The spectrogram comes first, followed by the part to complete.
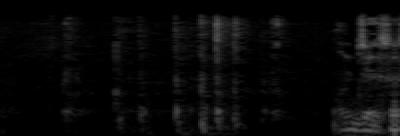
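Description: Computer keyboard keys being typed: a quick run of about half a dozen light clicks in just over a second, with a man's voice starting near the end.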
